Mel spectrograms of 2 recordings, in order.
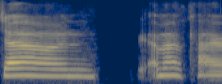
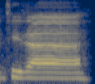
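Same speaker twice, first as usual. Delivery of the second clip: normal talking voice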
